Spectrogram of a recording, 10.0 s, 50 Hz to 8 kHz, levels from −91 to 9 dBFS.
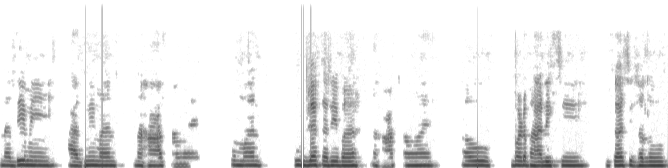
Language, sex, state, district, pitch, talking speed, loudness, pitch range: Chhattisgarhi, female, Chhattisgarh, Jashpur, 190 Hz, 110 wpm, -25 LUFS, 185-200 Hz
